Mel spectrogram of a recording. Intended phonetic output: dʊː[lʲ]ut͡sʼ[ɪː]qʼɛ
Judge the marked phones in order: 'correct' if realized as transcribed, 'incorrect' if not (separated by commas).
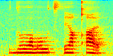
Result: incorrect, correct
